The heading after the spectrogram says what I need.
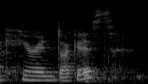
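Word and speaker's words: Karen Dukess: I did start The Last Book Party by Karen Dukas.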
